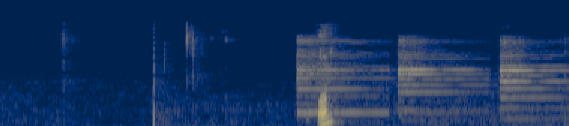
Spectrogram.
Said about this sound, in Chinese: 好，这个就是我们在进入倒数三分钟的时候的一个声音的提示，您就知道这个倒数的时间已经开始进入倒数的第三分钟。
